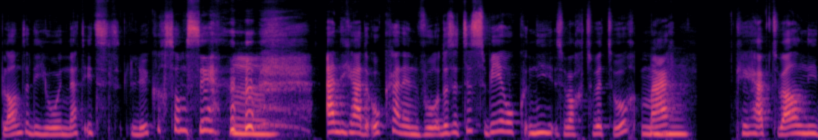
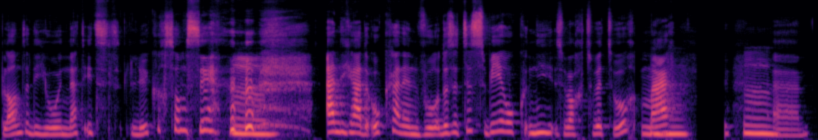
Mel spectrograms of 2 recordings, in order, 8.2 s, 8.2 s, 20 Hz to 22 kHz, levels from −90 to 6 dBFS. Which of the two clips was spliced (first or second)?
second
